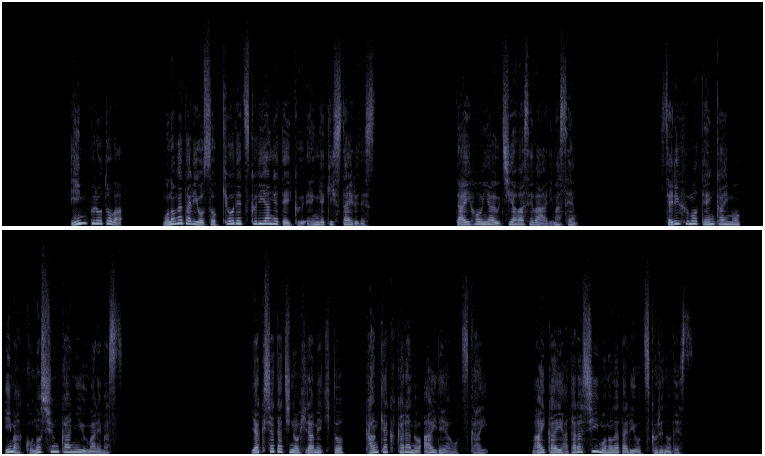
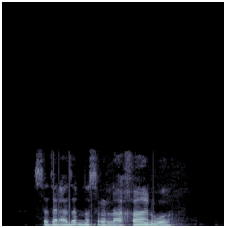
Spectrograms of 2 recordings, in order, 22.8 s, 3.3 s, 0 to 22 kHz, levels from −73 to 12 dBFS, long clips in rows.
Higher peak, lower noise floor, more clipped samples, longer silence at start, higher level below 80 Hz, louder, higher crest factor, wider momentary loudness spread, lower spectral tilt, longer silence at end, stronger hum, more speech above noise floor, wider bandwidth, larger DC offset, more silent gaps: second, -10 dBFS vs 0 dBFS; first, -84 dBFS vs -61 dBFS; neither; first, 1.05 s vs 0.5 s; second, -82 dBFS vs -48 dBFS; second, -29 LUFS vs -16 LUFS; about the same, 20 dB vs 16 dB; about the same, 12 LU vs 10 LU; second, -4.5 dB/octave vs -7 dB/octave; first, 1.05 s vs 0.75 s; neither; first, 56 dB vs 46 dB; first, 19 kHz vs 7.8 kHz; neither; neither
